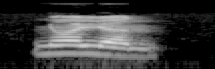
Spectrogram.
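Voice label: "нёльӧн", Komi, female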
